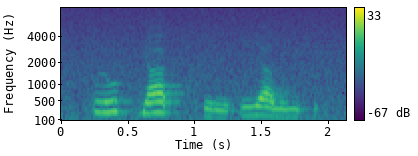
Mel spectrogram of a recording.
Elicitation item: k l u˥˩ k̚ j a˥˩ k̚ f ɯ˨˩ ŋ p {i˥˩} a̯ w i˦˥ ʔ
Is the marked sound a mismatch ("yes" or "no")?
no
